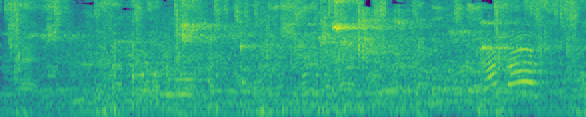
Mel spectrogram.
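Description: Basketball game on a hardwood court: a ball bouncing in short knocks, with players' voices, under background music with a steady bass.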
